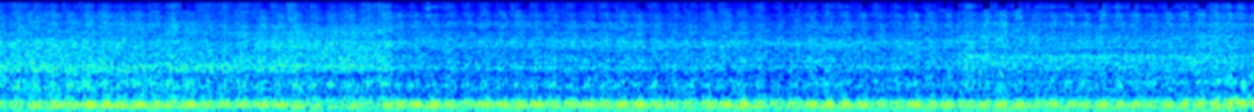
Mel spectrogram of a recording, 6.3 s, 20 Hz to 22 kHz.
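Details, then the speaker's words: 1997 Suzuki GSX-R750 inline four at first start after valve seal repair, on choke: uneven stumbling beat, number one cylinder cold and not firing; probably fuel, stuck carb needle suspected. "So, it's still not hitting on number one. [Music] It's probably fuel."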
